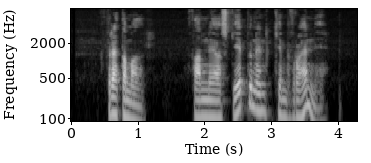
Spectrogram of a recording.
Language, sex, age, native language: Icelandic, male, 30-39, Icelandic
